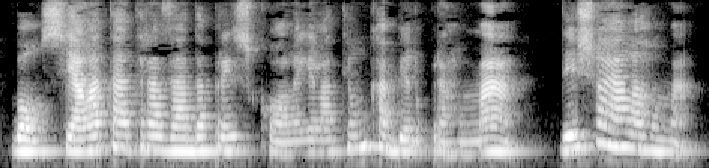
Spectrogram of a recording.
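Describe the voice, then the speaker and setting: A woman's voice: medium pitch, quick pace, recorded from a distance. A woman psychologist talking on a live stream, giving parents advice and checking that listeners follow. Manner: warm coaching, checks in with listeners.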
